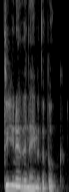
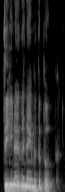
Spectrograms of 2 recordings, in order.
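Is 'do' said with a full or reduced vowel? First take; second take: reduced; reduced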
